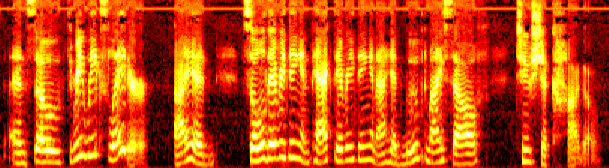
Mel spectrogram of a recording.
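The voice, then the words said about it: Loud, effusive, outgoing voice. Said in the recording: “as you can tell by my voice, I'm very effusive and I'm outgoing and I speak loudly”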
